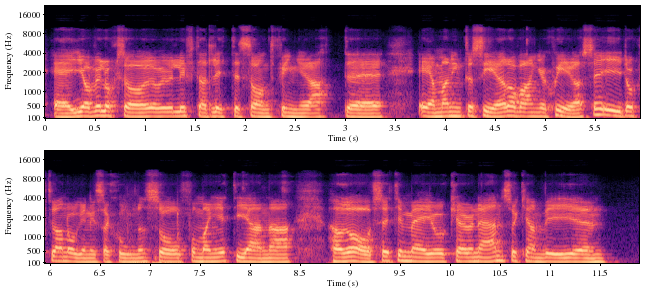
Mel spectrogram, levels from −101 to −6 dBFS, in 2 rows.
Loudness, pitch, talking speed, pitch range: -17 LUFS, 140 Hz, 180 wpm, 130-155 Hz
